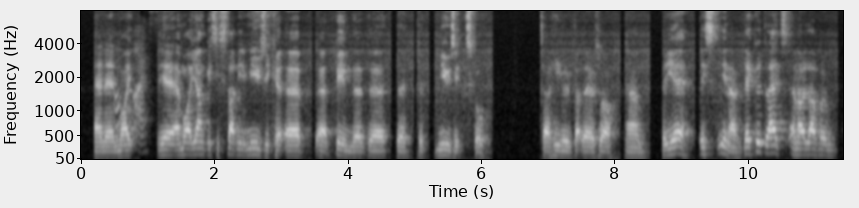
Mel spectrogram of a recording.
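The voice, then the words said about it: Estuary English accent, near Cockney. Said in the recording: “we've got a similar accent, because it's like an estuary... It's got an estuary twang... It's not quite Cockney, but it's almost.”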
